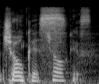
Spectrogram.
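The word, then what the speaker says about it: Tsiolkas: It's a short film about motherhood, sexuality and grief based on the short story by Christos Tsolkis. – Chalkis. – I need to learn my pronunciation.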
